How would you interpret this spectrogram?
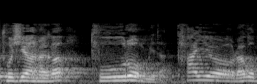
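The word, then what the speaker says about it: Tyre: 타이어라고 발음하죠.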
